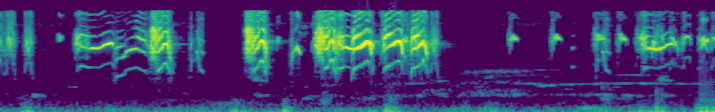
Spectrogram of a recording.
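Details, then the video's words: Fighter crimson sunbird replying to a rival's song with high, wavering, warbled notes and short bursts of rapid twittering, with quiet gaps between phrases. "SOGON FIGHTER LANGSUNG RESPON DENGAR SUARA SOGON GACOR"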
